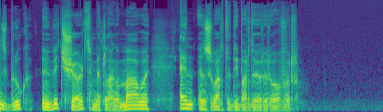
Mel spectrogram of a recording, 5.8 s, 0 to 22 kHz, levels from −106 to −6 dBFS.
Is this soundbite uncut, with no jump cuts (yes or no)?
yes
